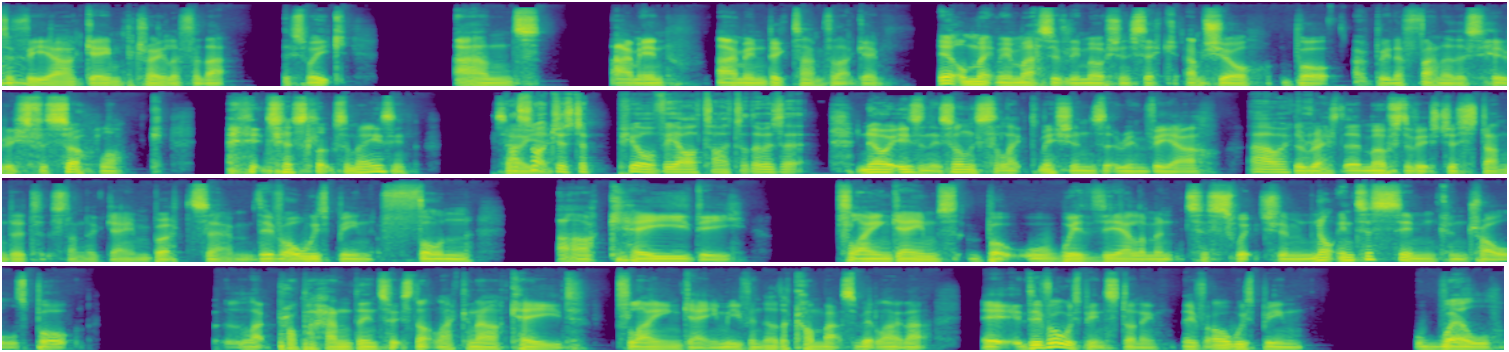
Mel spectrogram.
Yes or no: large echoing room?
no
